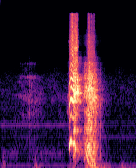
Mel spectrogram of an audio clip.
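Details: Single sharp two-part sneeze, an intake then a loud burst, over a low steady hum, during a person's second cold in two months.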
